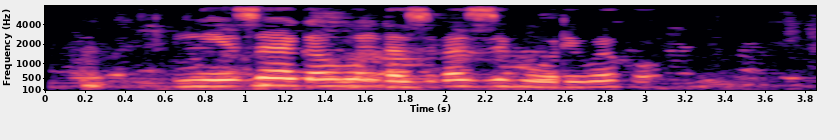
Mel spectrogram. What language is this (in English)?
Kinyarwanda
